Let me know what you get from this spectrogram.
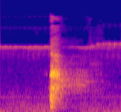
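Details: Maltese dog that wants to play gives one short, sharp bark lasting a fraction of a second, over a steady high-pitched electronic whine and quiet room background.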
